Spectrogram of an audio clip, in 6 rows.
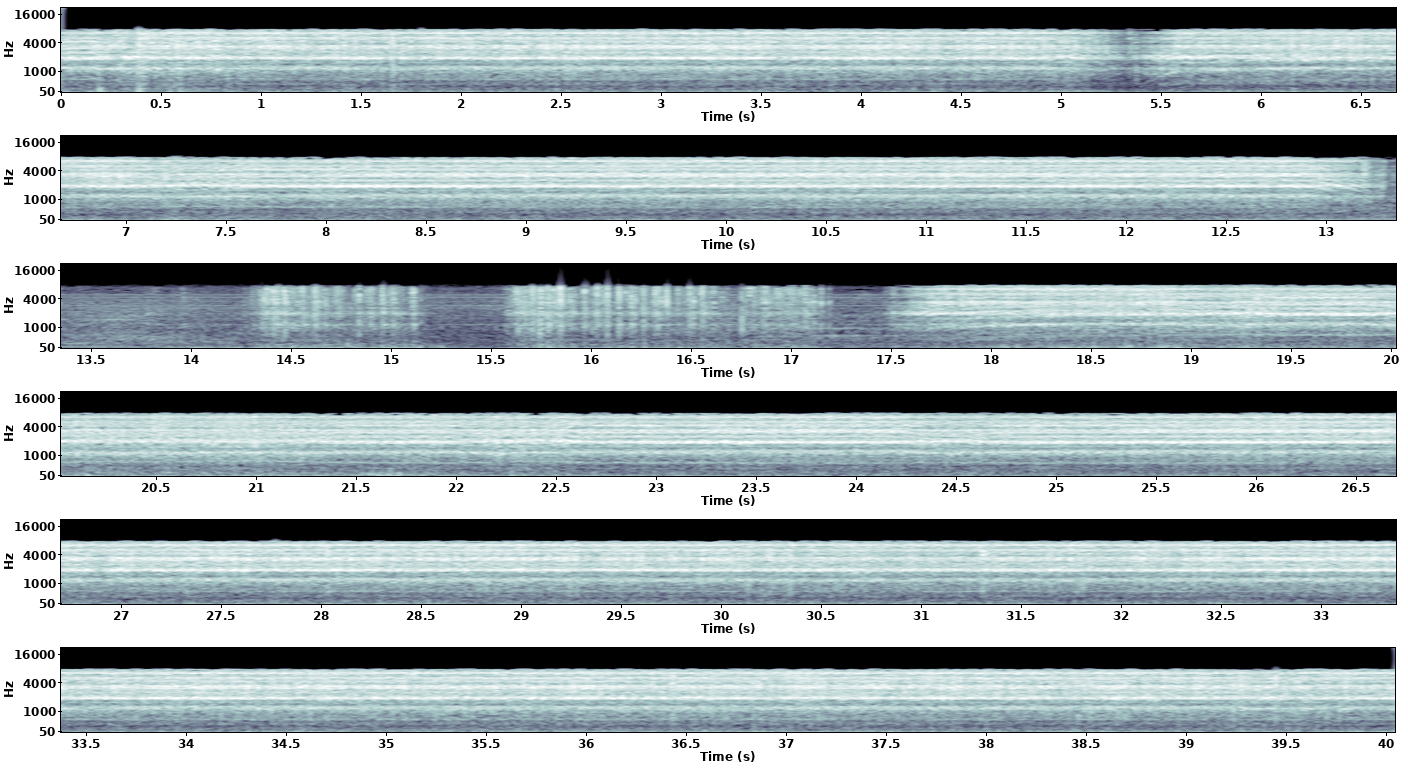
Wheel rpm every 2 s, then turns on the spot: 160, 160, 120, 160, 160, 160, 90, 20, 30, 150, 160, 160, 160, 160, 160, 160, 160, 160, 160, 160.
14-16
